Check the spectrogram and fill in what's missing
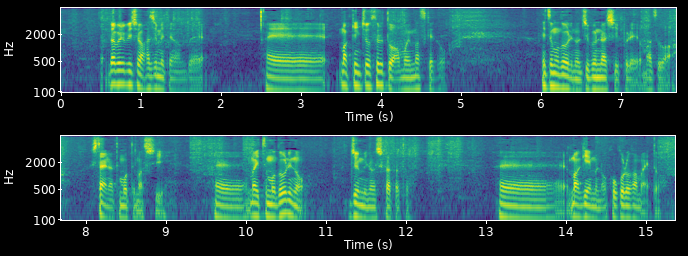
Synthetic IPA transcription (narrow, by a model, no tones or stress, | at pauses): d̪abɯɾʲibʲiɕiβaɦaʑime̞t̪e̞nano̞d̪e̞̰ | eːmakʲĩɲ̟t͡ɕo̞ːsɨɾɯ̟t̪̬o̞βaomo̞imasɨ̥ke̞d̪o̞̰ | it͡sɨmod̪o̞ːɾino̞d͡ʑibɯ̟̃nɾaɕiːpɯ̟ɾe̞̰ːo̞̰mʔazɨβa̰ | ɕi̥t̪ainat̪oːmot̪ːemʔa̰sɨ̥ɕḭemait͡sɨmo̞d̪o̞ːɾʲino̞ | d͡ʑɨ̃mbʲino̞ɕi̥kat̪at̪o̞ | eːmaɡʲe̞ːmɯ̟no̞ko̞ko̞ɾo̞ɡama̰ḭt̪o̞̰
